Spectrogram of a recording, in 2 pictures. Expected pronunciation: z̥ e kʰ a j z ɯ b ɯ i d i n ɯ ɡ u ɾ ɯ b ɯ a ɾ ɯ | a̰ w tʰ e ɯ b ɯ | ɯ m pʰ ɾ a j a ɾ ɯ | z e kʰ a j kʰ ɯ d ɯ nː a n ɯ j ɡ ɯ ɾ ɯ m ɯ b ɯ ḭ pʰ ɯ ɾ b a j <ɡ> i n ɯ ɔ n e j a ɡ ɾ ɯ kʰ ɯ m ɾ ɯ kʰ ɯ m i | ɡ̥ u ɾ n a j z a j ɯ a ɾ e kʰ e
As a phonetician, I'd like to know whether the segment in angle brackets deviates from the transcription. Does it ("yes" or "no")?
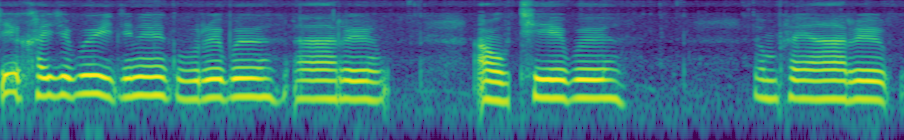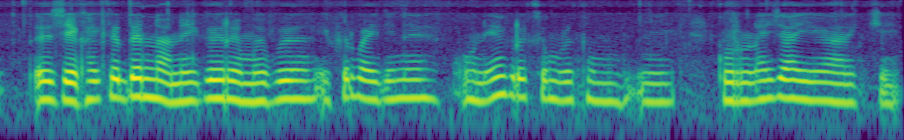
yes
